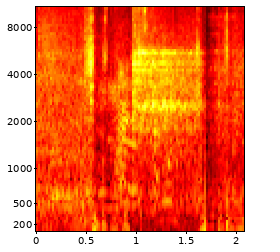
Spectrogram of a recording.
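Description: Loud, heavy breathing blown straight into the microphone. It gives low thumping gusts of wind noise, two about half a second in and a quick run of them near the end.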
